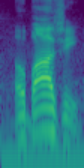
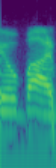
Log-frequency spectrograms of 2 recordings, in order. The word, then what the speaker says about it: Obai: That's the first time my name was ever pronounced like that. It's actually Obai, but I like that pronunciation.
